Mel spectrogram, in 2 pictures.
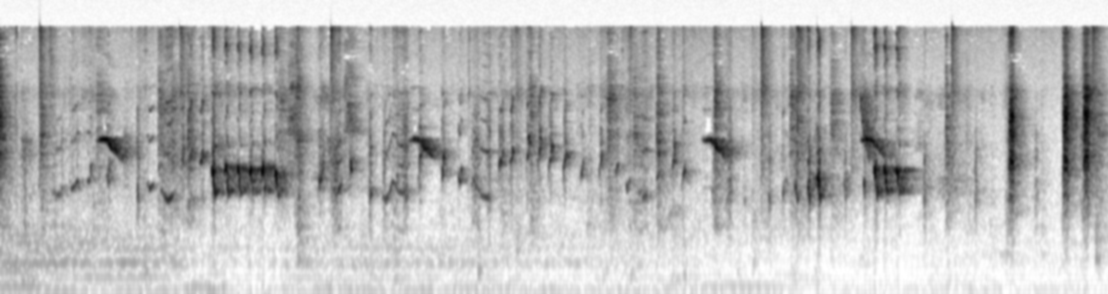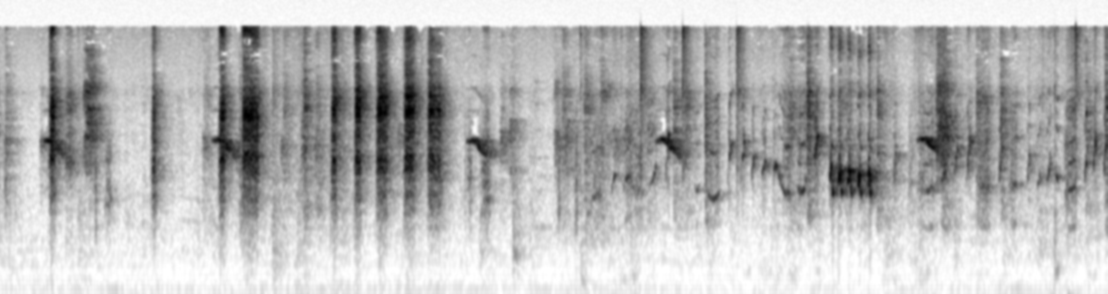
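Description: Cucak kombo, a long-billed songbird of the sunbird family, singing in loud repeated phrases: each starts with a high falling whistle and runs into a fast trill, mixed with runs of sharp chip notes in the middle stretch.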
